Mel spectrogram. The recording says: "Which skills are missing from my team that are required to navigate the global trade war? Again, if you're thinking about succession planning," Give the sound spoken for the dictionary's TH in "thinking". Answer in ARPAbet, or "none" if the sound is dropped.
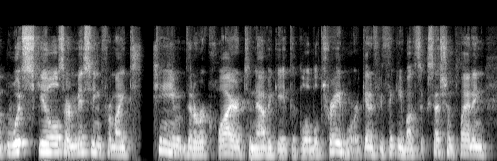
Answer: TH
